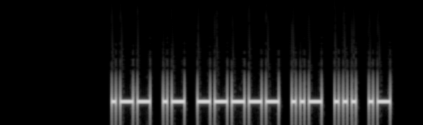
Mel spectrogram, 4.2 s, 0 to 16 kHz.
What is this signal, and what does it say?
Morse code, heard as a keyed tone, about 28 wpm, 700 Hz. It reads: WA0USA
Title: Call Signs Repeated 3x - 28wpm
